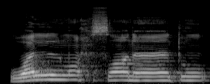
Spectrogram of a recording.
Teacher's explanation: ہا کو گہرائی سے ادا کریں گے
